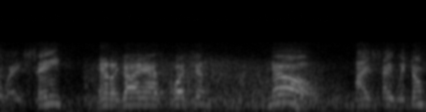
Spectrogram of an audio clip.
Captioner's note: man's voice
